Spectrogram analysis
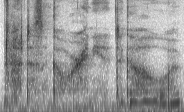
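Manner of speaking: whispered frustration. Real, not acted. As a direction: mutter it under breath. Whispering to self.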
